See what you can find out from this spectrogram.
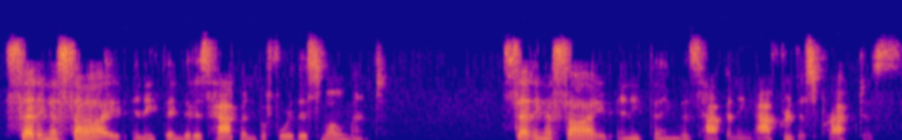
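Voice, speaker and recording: A woman teaching guided meditation, giving gentle instructions in short phrases with pauses between them. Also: low voice. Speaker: yoga nidra meditation teacher. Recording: muffled lo-fi recording.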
